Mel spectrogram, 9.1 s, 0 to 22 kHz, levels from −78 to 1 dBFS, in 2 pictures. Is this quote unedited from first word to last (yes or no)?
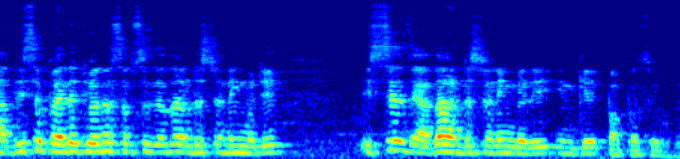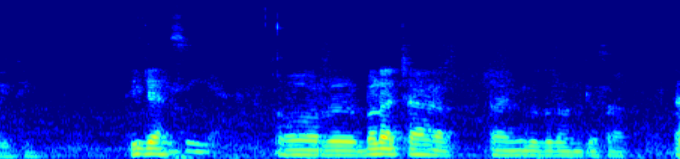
yes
